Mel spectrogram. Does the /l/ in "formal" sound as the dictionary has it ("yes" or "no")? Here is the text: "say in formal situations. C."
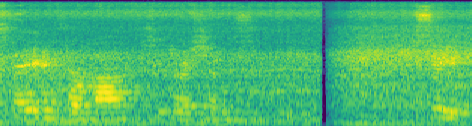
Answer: no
